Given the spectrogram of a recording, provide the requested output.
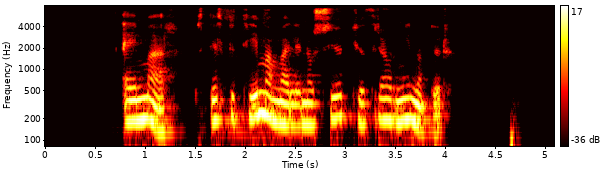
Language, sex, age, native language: Icelandic, female, 40-49, Icelandic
